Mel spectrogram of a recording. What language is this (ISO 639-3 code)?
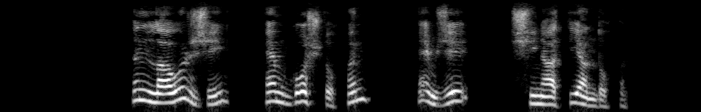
kur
